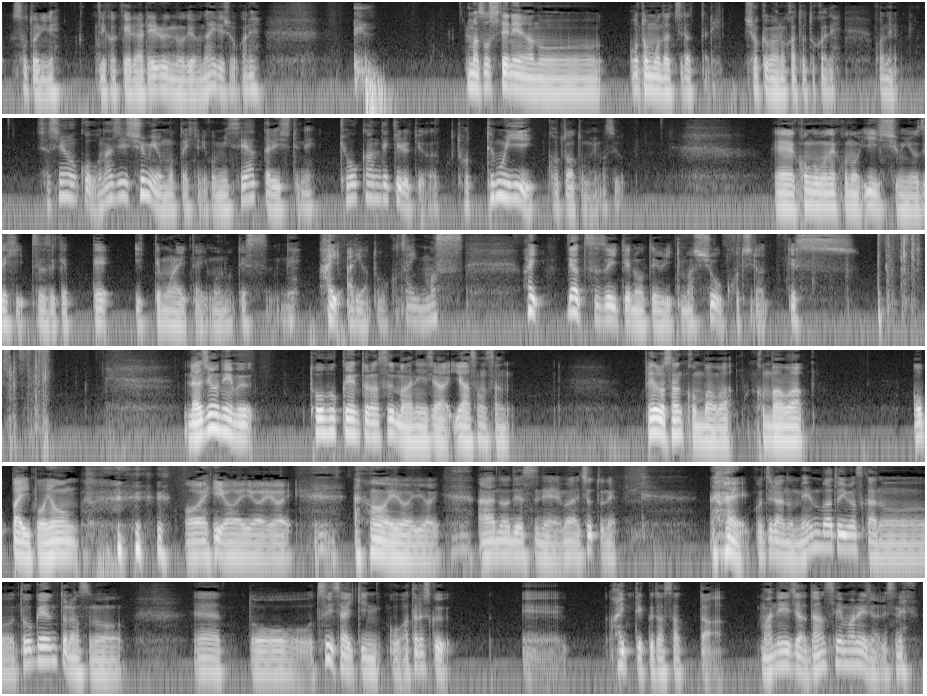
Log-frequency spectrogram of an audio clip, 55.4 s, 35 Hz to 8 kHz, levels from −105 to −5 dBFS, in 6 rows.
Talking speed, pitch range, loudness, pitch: 330 characters per minute, 95-115 Hz, -24 LUFS, 100 Hz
